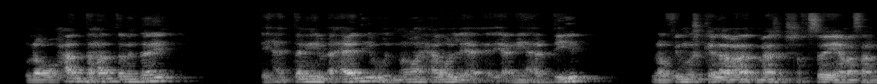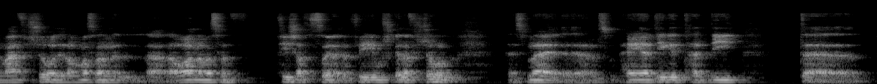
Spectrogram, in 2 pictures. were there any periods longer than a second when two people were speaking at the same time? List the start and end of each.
none

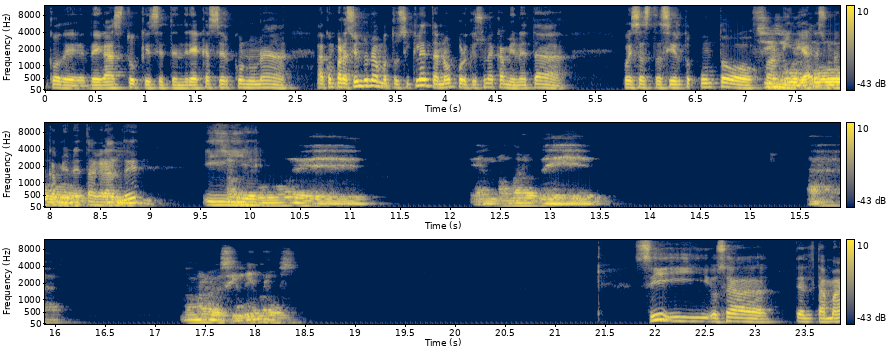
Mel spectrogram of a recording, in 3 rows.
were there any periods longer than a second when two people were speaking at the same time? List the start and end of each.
7.1-9.0

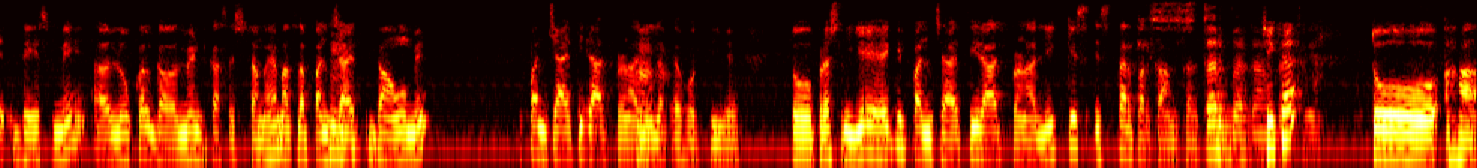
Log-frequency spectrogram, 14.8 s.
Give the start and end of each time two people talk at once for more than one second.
11.4-12.9

